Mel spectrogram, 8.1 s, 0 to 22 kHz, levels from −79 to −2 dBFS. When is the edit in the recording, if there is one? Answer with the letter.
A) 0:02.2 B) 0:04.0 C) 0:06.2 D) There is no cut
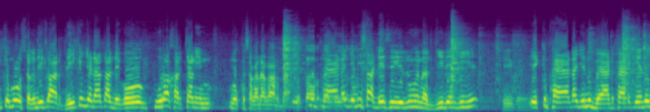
B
